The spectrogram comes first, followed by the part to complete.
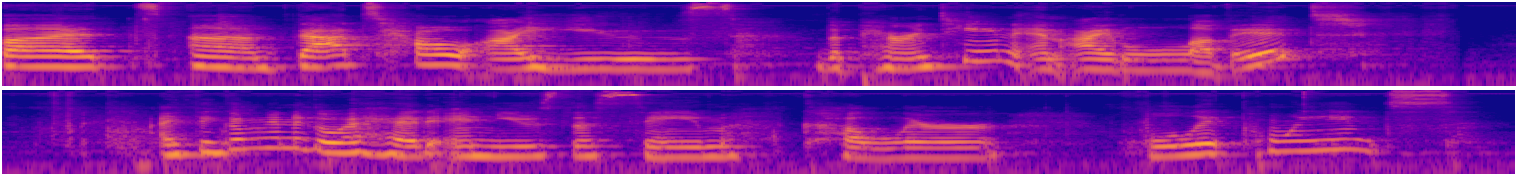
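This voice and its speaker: Over noticeable background noise, a woman with a fairly high pitch speaks very slowly, her intonation lively. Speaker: planner vlogger. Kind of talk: casual talk to camera while crafting. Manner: a little hyper.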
